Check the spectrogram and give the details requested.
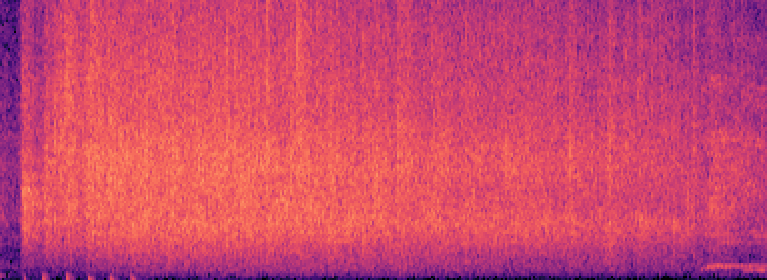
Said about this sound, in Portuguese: Essa, essa salva de palmas você, você deu para você mesmo. Você aplaudiu você mesmo, porque você merece.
